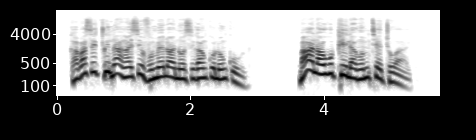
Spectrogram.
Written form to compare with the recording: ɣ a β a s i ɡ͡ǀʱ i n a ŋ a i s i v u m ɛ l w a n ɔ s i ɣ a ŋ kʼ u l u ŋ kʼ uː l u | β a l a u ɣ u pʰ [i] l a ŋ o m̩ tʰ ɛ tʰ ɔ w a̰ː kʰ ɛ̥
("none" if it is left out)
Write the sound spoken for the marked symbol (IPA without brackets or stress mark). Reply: i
